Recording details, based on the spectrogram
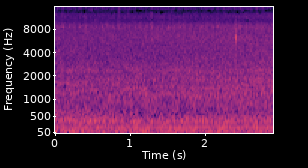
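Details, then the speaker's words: Toyota Revo at idle with AC on, after recharging and adding oil to the AC compressor: a steady, even hum with no rattle or scraping. Gauges read about 43, then 175 up to 225, and the compressor is now quiet. "O tingnan niyo po ngayon kinargahan natin nilagyan ng langis. Ah yung compressor wala ng ingay."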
